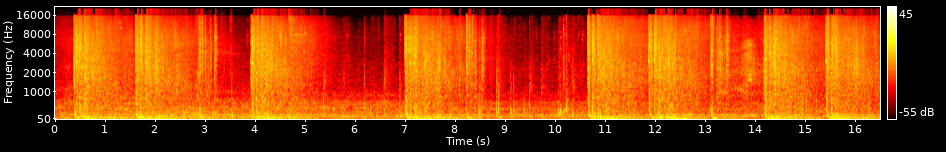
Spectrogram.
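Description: Shotgun fire in a video game booms in heavy repeated blasts, several loud bursts spaced a few seconds apart with quieter reverberating stretches and crashes between them.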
